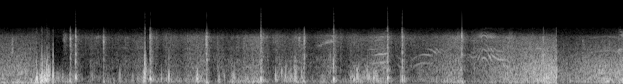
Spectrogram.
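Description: Aerial fireworks display: shells bursting in quick succession, about a dozen sharp bangs over continuous crackle and rumble, with a few short whistles between three and four seconds in.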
